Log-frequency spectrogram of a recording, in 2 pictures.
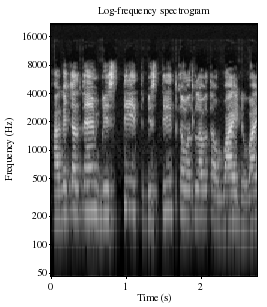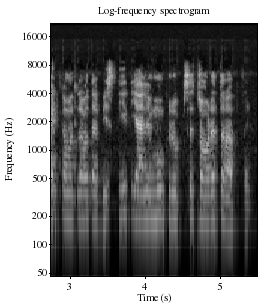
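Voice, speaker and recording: A man's voice: high voice, fairly even intonation, fast talker. A man teaching English vocabulary in a casual spoken lesson, spelling each word out letter by letter and often checking in with his listeners. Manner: drills words by spelling them out letter by letter. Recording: dull, dry lo-fi sound.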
